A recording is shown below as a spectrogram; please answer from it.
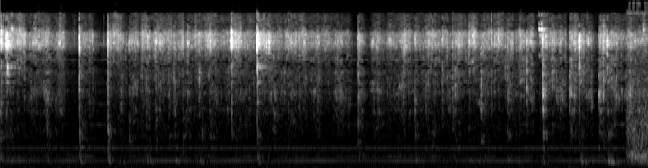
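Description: Cake batter of semolina and powdered sugar is beaten in a bowl, giving soft, continuous scraping and whisking with light taps against the bowl, close and quiet.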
